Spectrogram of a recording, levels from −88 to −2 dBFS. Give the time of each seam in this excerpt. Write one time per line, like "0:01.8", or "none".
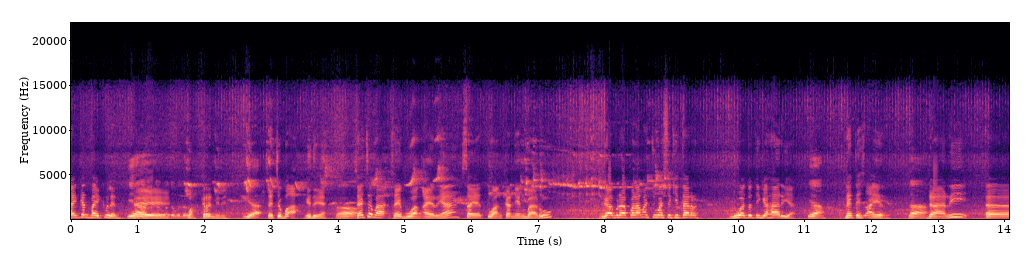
none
